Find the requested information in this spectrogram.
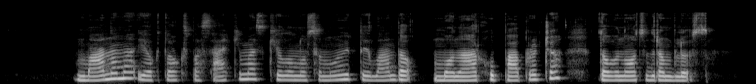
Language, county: Lithuanian, Vilnius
